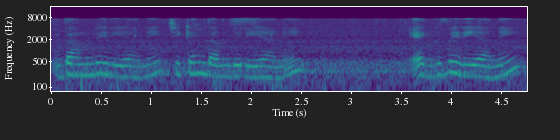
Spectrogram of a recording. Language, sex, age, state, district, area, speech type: Telugu, female, 30-45, Andhra Pradesh, N T Rama Rao, urban, spontaneous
